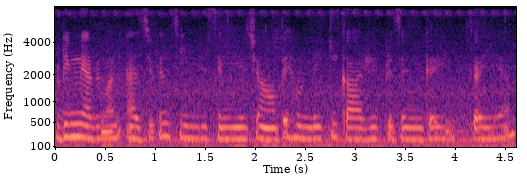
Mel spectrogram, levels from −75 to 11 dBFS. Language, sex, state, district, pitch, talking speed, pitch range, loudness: Hindi, female, Uttar Pradesh, Muzaffarnagar, 200 Hz, 220 wpm, 195-215 Hz, -16 LUFS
